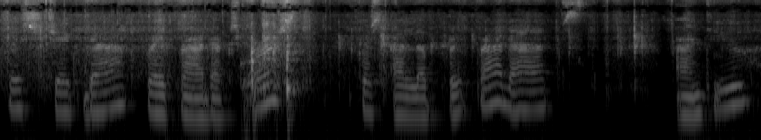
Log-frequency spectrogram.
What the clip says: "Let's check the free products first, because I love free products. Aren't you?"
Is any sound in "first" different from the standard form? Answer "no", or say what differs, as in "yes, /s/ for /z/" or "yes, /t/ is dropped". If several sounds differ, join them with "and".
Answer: no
